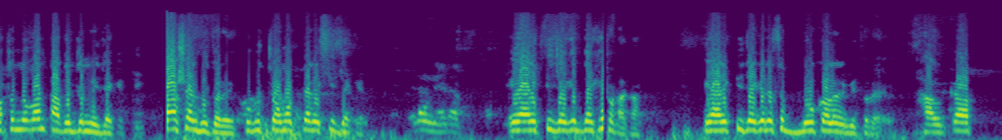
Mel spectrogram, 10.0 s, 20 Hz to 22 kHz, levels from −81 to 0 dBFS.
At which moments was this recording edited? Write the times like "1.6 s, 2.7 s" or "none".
1.7 s, 6.0 s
